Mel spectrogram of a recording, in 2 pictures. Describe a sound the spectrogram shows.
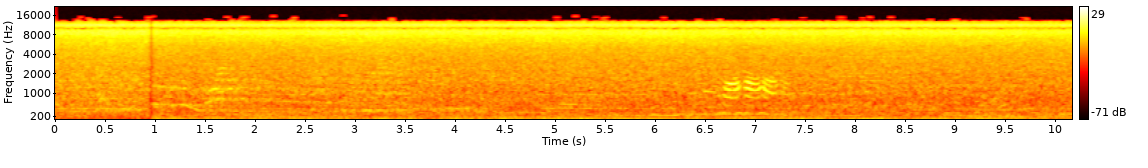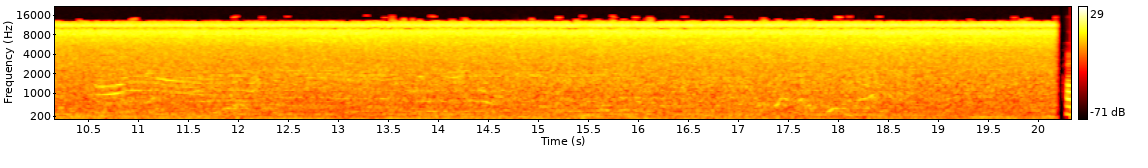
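A waterfall roars steadily, echoing in a large cave.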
